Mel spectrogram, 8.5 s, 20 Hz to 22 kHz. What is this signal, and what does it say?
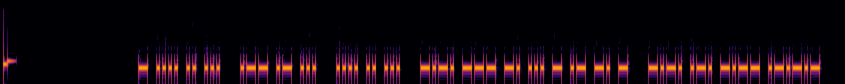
Morse code, heard as a keyed tone, about 40 wpm, 700 Hz. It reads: THIS WAS HIS CONSTANT CRY.
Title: Sentences from Top 1500 Words 40wpm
